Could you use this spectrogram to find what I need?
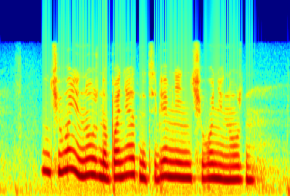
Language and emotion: Russian, sad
